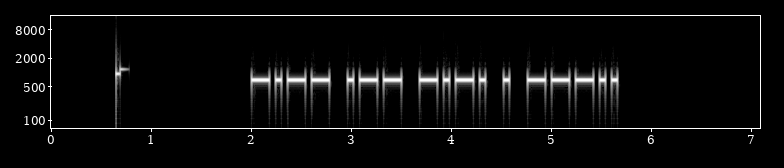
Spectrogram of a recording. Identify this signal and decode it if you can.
Morse code, heard as a keyed tone, about 20 wpm, 700 Hz. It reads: YWCE8
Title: Code Groups - 5 Letter:Numbers - 20wpm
